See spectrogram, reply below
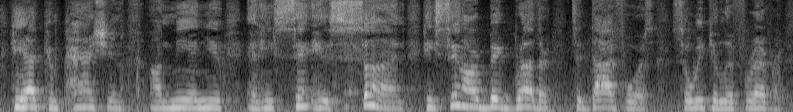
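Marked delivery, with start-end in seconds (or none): none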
